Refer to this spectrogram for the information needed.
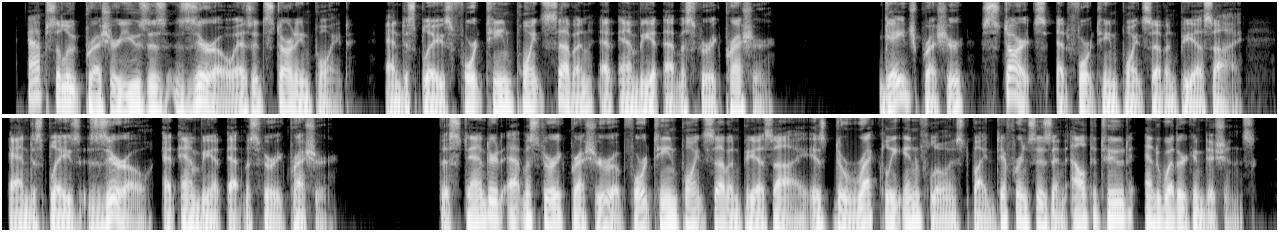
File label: Instructional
